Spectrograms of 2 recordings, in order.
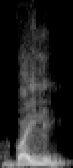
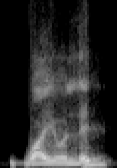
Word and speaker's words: violin: Next is violin, not violin. Violin, violate, violin, violate.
